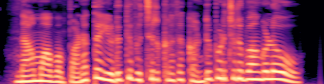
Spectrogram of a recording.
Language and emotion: Tamil, fearful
